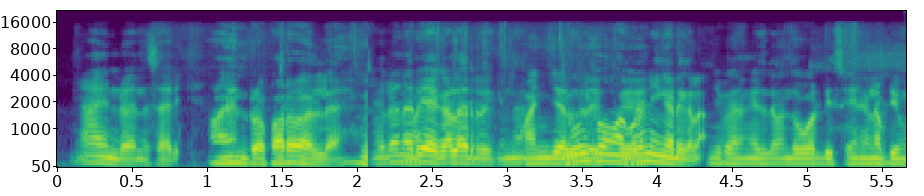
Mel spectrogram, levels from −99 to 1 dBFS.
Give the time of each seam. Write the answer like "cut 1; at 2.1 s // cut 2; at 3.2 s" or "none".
cut 1; at 1.9 s

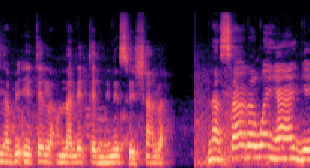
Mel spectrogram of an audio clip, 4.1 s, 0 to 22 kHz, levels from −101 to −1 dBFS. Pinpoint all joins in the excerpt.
cut 1; at 2.5 s

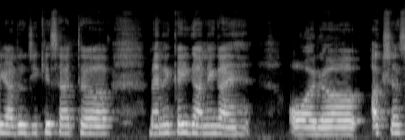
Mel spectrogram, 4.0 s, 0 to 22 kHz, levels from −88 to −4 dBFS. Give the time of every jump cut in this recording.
none

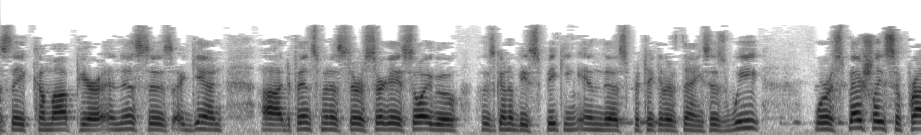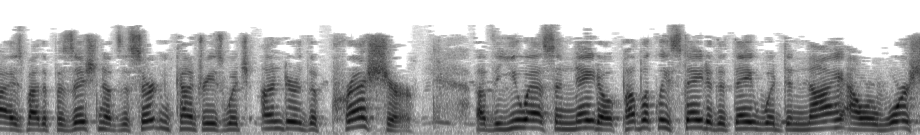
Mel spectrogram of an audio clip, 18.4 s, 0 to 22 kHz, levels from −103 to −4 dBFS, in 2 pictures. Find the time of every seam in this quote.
none

